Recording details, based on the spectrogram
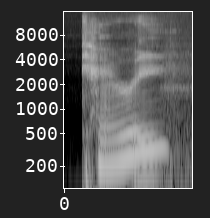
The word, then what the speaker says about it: Carey: It's Carrie. C-A-R-E-Y. – Carrie. I would say Carrie.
